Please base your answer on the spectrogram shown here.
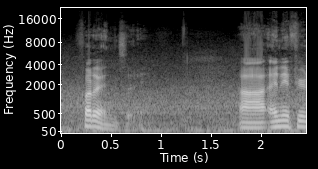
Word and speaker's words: Firenze: It doesn't seem that difficult, but to hear people say friends, or Firenze, or Firenze, or Firenze, it's Firenze. Firenze.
